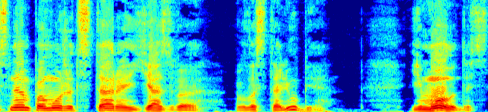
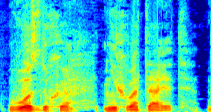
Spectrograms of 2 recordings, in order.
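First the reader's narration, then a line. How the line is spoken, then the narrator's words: Sighed. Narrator (Russian): вздохнул Бараболя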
